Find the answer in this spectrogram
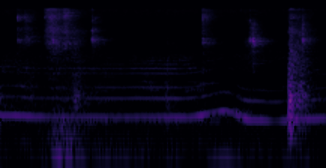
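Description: One long, drawn-out vocal note held at a steady pitch, with a small rise and fall near the end. A sharp click sounds just before the end.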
